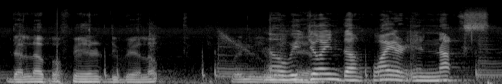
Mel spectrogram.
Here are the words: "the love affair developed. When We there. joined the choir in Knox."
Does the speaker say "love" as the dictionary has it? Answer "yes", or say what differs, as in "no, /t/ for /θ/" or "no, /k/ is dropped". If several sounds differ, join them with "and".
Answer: no, /b/ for /v/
